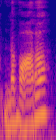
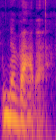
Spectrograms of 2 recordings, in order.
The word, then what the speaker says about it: Nevada: living crap out of me when people say Nevada no it's Nevada growing up in California I know how to pronounce Nevada cuz I lived in a town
